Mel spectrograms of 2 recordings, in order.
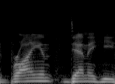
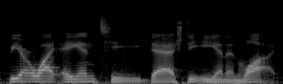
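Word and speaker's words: Bryant–Denny: All right, Shelby Kelly, ask us, is Bryant Dennehy Stadium our house from now on? No, listen, Shelby, you don't spell it BRYANDENNAHEE. It's BRYANT-DENNY.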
